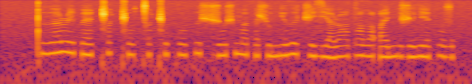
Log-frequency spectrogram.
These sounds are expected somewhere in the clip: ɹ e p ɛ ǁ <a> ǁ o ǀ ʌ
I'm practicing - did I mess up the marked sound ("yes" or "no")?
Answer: yes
